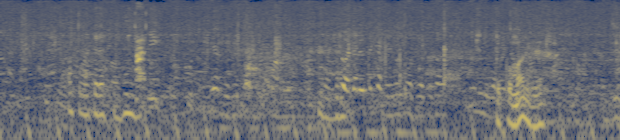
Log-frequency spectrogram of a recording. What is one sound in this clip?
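A man calls out commands to a dog across an open field.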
